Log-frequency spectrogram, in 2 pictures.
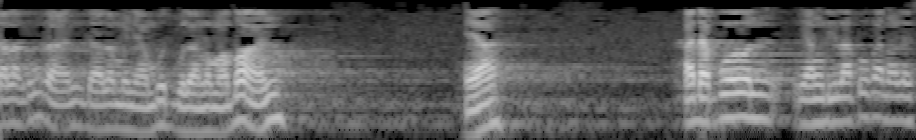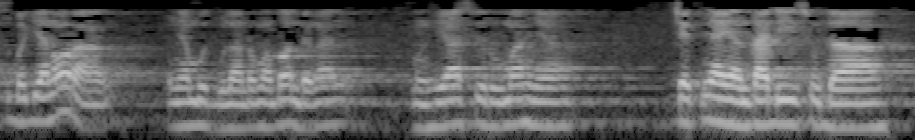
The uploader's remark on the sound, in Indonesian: Rec Audio Rekaman. Kajian Tematik Masjid Nurul Ma'rifah Bungoro Pangkep. Ba'da Maghrib.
